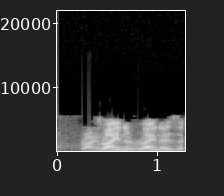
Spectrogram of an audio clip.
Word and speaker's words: Reiner: Is that how I pronounce it, Reiner? Reiner.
